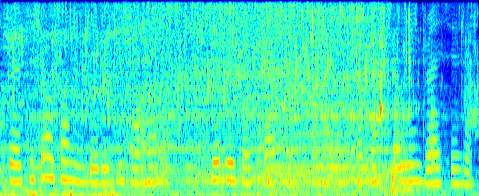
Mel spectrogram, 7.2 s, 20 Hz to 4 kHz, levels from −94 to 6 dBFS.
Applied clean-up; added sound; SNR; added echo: none; Sink (filling or washing) / Water tap, faucet; -2 dB; none.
